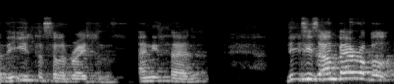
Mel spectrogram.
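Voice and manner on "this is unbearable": higher, louder line in a mock French accent. French ambassador complaining in a letter home, hammed-up French accent. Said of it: "I'm making this with a French accent".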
